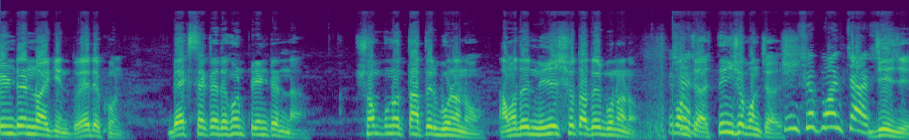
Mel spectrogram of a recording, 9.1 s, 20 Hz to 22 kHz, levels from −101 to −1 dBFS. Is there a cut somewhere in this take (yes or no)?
yes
